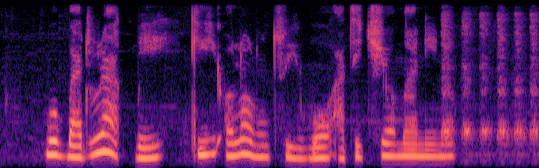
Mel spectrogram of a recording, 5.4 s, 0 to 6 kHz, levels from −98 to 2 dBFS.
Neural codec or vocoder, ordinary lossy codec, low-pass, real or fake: none; none; 5.4 kHz; real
